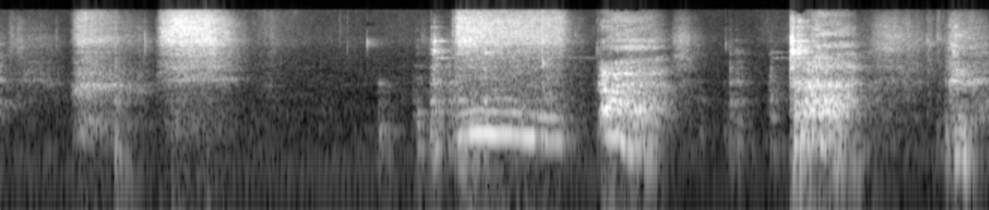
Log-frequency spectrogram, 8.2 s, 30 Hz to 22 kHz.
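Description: A man breathing hard through reps of a heavy goblet squat, about 155 pounds held at the chest: a forceful, hissing breath every second or so, with a strained, voiced groan about four seconds in at the bottom of a rep.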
